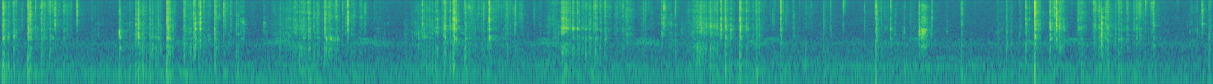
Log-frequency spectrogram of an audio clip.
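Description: A utility knife blade cuts and shaves chalky flakes off a solid white bar of soap with a yellow-orange rim, held in a hand with long dark nails. Dense, bright, crunchy scraping and crackling comes in quick bursts of sharp clicks with almost no ring. A faint low hum sits underneath.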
